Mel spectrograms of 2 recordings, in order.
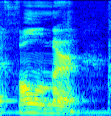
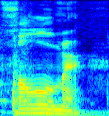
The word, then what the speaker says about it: Fullmer: Fullmer. How do you say it? Fullmer.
